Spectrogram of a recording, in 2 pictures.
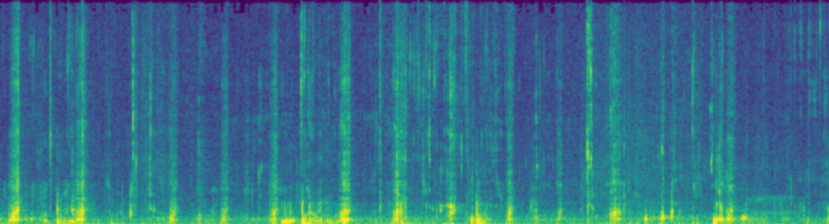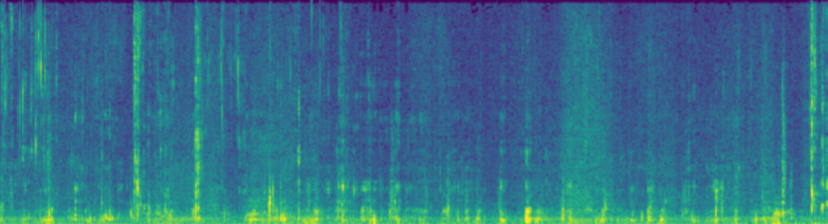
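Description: Close-miked eating sounds: a person biting and chewing longganisa sausage and rice by hand, with irregular wet smacks, clicks and crunches.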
